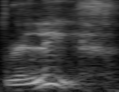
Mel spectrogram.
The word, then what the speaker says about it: relief: relief a relief cancer the action falls on the second syllable relief relief it's a feeling of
